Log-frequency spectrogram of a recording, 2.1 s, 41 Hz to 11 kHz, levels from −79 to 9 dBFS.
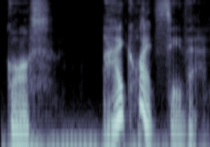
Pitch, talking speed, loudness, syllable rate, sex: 90 Hz, 170 wpm, -19 LUFS, 5.0 syllables/s, male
